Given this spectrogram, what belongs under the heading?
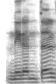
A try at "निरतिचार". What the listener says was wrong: निरतिचार, निरतिचार, निरतिचार, निरंतर नहीं है, निरतिचार।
